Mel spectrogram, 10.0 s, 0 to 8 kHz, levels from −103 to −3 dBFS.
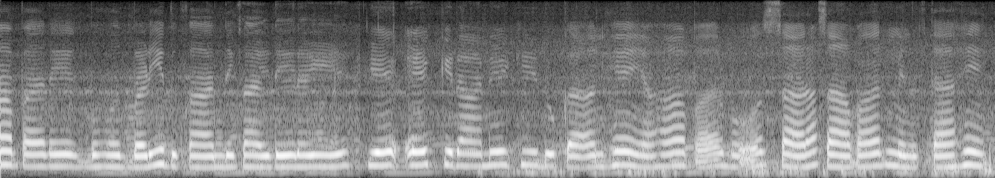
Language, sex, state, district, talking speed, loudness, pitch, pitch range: Hindi, female, Bihar, Bhagalpur, 140 wpm, -14 LUFS, 200 Hz, 195-220 Hz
